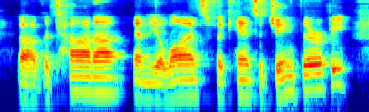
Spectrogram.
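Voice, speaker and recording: A man talks at a fairly quick pace with a medium-pitched voice. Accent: Australian. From Australia. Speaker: social media marketing entrepreneur. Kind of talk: podcast interview.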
